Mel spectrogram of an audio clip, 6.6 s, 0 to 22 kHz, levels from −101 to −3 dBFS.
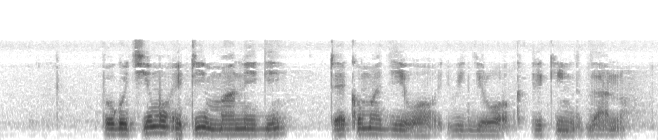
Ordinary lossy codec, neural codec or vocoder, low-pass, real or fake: AAC, 24 kbps; none; 19.8 kHz; real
